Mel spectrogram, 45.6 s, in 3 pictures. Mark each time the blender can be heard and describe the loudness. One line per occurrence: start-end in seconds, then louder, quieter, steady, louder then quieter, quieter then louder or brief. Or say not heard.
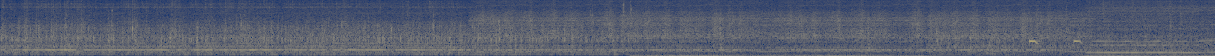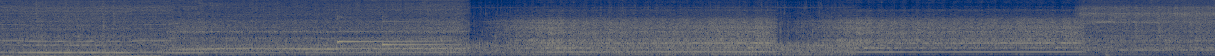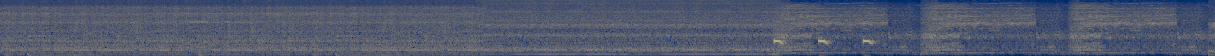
0.0-45.5 steady.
